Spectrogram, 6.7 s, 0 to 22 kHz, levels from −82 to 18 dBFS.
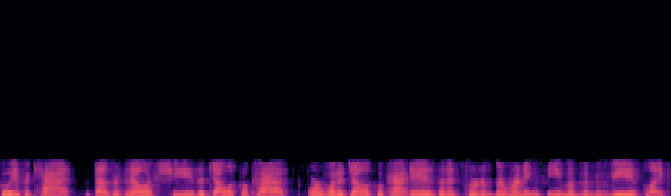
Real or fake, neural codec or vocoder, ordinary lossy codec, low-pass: fake; autoencoder, 22.05 kHz, a latent of 192 numbers a frame, VITS, trained on one speaker; AAC, 16 kbps; 7.2 kHz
